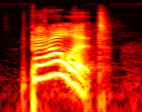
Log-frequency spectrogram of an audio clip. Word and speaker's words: ballot: So how do you say it? – Ballot. – Ballot. – I mean, if you're a regular American, you'll just say ballot. But it's not ballad.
